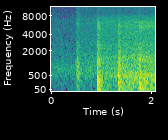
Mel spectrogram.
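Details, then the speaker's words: Simulated profound hearing loss (91–120 dB or more), where even very loud sounds like airplane turbines, trucks or fire alarms may go unheard; near silence with a few faint, muffled taps. "vamos ver o que houve alguém com perda auditiva profunda tem que prestar bastante atenção"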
